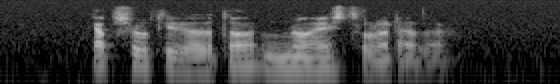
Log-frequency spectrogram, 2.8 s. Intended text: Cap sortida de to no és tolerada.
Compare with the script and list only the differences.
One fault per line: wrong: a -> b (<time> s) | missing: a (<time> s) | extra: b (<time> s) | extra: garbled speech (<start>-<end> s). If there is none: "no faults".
no faults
